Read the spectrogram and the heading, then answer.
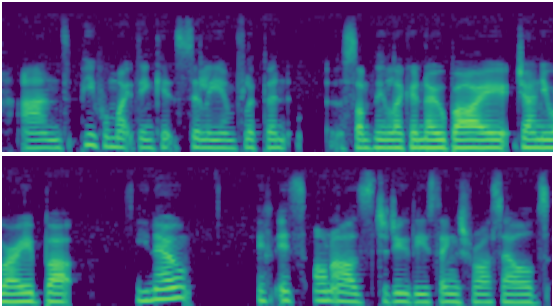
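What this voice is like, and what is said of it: Hoarse, fading voice. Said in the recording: “I'm also losing my voice already. Can you tell? So bad.”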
